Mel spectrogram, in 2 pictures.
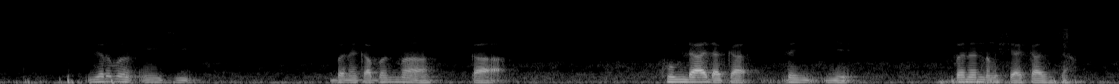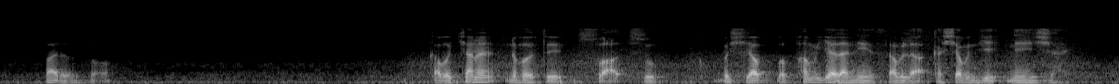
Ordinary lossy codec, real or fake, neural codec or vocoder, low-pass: AAC, 24 kbps; real; none; 5.4 kHz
